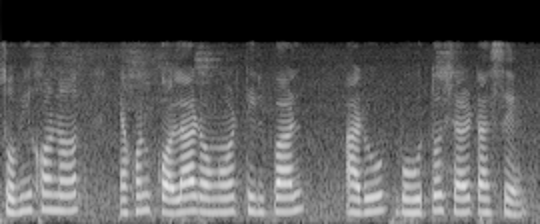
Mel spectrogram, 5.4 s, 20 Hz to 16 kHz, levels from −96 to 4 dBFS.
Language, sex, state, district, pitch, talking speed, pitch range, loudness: Assamese, female, Assam, Kamrup Metropolitan, 230 Hz, 100 wpm, 220-245 Hz, -17 LUFS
